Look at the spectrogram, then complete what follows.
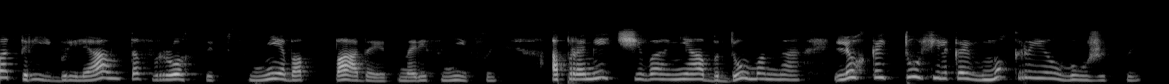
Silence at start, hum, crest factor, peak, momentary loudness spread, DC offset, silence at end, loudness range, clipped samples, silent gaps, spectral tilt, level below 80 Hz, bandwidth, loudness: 0 s; none; 24 dB; -8 dBFS; 17 LU; under 0.1%; 0.3 s; 3 LU; under 0.1%; none; -2.5 dB/octave; -74 dBFS; 5.6 kHz; -31 LUFS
